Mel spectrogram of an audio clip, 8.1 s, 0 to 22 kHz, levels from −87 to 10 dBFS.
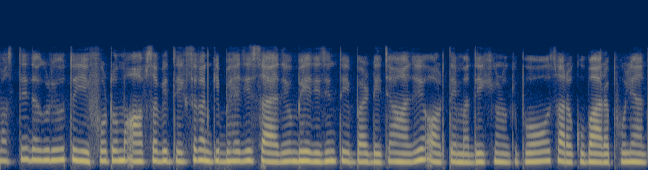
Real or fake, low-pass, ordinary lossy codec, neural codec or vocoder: real; 7.2 kHz; AAC, 48 kbps; none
